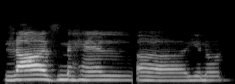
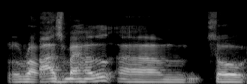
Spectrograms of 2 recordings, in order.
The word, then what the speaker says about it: Raaz Mahal: So Raz Mahal, and of course, it rhymes with Taj Mahal.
